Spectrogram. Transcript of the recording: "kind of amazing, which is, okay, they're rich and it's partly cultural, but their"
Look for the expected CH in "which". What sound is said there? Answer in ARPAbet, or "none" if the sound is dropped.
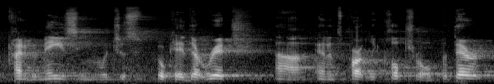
CH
